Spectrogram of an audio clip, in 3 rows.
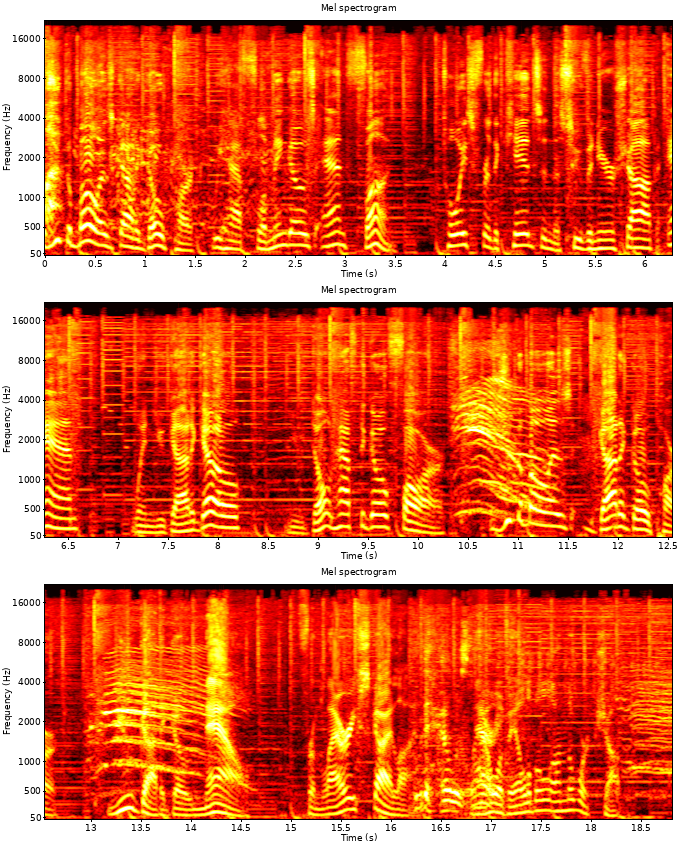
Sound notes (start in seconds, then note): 0.0 kids giggling; 10.4 kids say ewwwwww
